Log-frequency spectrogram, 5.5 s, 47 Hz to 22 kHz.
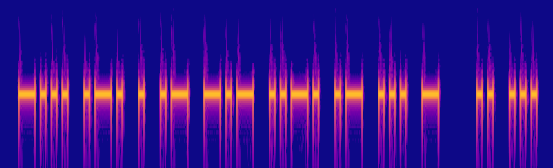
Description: Morse code, heard as a keyed tone, about 22 wpm, 700 Hz. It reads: BREAKFAST IS
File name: Sets of 9 Words - 22wpm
